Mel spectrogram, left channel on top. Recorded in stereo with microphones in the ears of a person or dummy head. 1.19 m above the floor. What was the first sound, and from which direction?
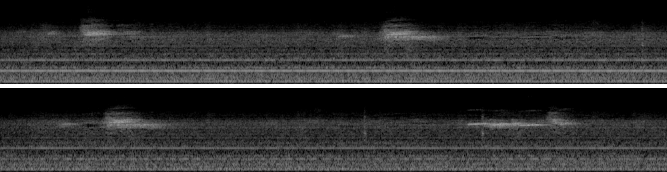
A machine running, 25° left (ahead or behind).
